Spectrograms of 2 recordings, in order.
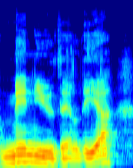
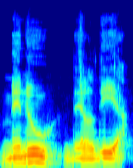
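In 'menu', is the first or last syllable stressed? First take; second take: first; last. First: Menu is stressed on its first syllable. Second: Menu is stressed on its last syllable. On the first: The speaker calls it wrong. "not menu del día" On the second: The speaker calls it right. "menu, with the accent over the U"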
